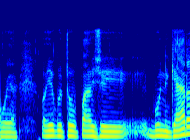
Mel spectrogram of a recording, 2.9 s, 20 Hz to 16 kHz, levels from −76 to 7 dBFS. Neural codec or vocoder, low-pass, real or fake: none; 7.2 kHz; real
